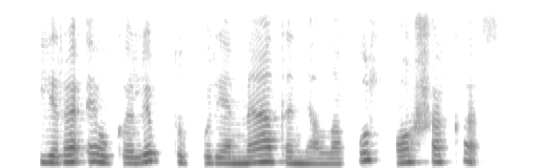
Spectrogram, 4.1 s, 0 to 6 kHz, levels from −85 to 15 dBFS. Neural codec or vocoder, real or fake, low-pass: none; real; 5.4 kHz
